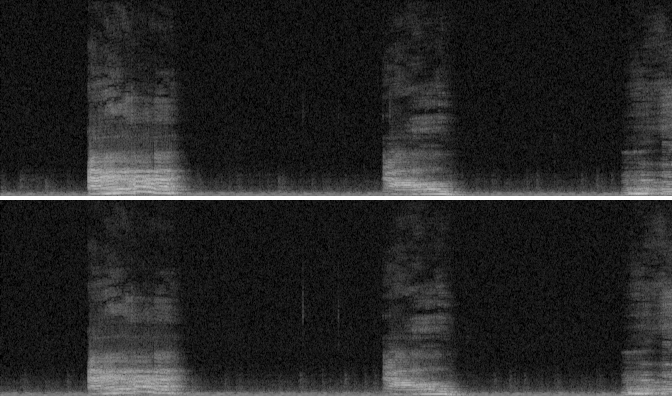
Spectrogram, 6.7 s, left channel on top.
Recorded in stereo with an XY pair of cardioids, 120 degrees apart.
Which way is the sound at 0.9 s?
30° left.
